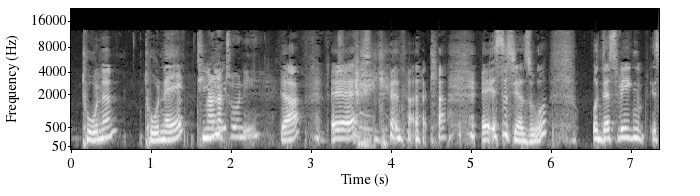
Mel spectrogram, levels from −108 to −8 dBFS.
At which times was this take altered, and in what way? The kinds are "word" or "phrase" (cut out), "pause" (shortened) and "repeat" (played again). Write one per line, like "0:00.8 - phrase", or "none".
none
